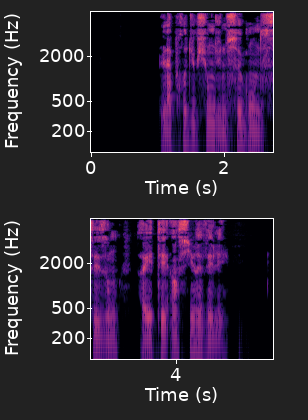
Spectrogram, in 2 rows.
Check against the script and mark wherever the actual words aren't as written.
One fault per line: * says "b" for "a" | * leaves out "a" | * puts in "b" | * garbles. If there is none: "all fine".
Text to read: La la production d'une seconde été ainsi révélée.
* leaves out "la"
* puts in "saison a"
